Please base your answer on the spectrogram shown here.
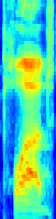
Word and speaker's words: Plaid: But if we want this new Plaid version, I think it is pronounced Plaid, by the way. I thought it was Plaid, but I saw Elon Musk pronounced it Plaid. So I guess we'll go with Plaid.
